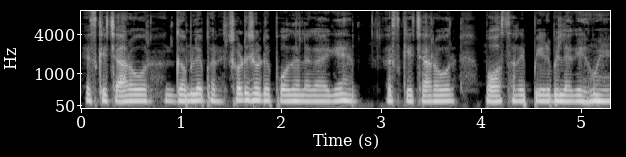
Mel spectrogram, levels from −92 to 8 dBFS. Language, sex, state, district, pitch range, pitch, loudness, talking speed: Hindi, male, Jharkhand, Ranchi, 140-150 Hz, 145 Hz, -15 LUFS, 235 wpm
